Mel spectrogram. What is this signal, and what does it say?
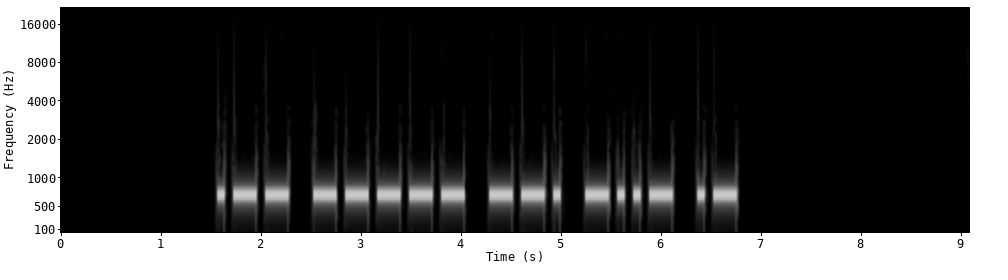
Morse code, heard as a keyed tone, about 15 wpm, 700 Hz. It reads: W0GXA
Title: Call Signs Repeated 2x - 15wpm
